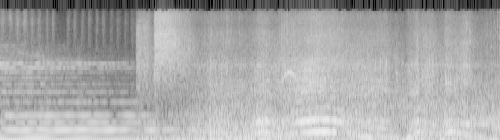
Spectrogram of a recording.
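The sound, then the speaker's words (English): Supercar engine revving at a racetrack in southeast Queensland. A steady tone opens, then gives way to a loud, continuous engine roar with several rising and falling pitch sweeps. “In this episode, I'm at a racetrack in southeast Queensland, about an hour's drive from Brisbane, where supercars teams test and race.”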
